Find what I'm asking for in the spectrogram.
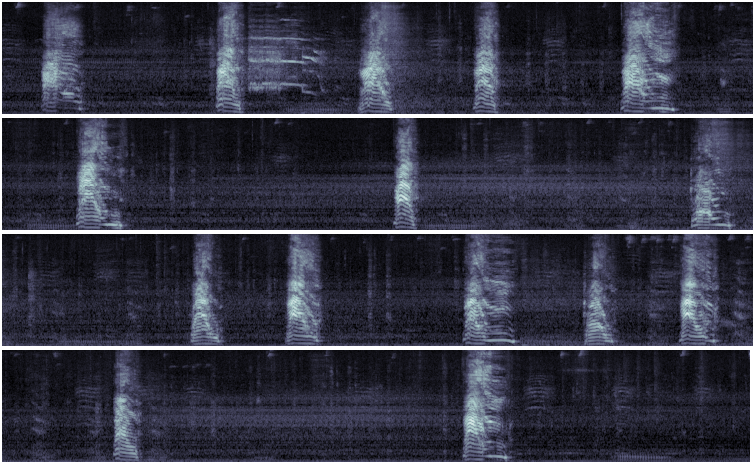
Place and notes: SBG, El Petit Zoo den Pere - Rita
La tigresa Rita se muestra algo celosa cuando alguien visita a su vecino Tipsy, el león, e intenta llamar la atención.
